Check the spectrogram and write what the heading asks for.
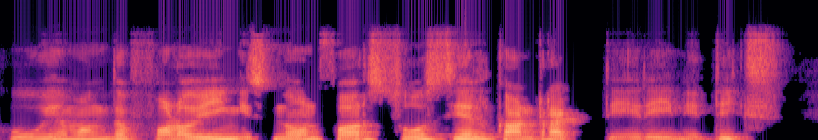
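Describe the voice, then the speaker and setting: In this exam-prep lesson, a medium-pitched man reads out multiple-choice items and lingers over each answer, repeating it slowly. He often drops into a hushed aside.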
